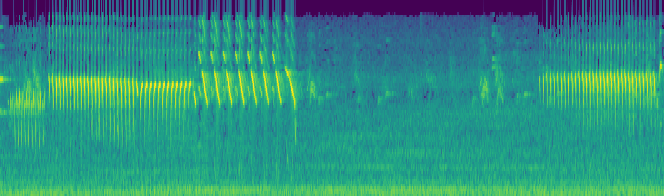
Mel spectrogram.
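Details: Canary singing: a buzzy high trill opens, then a long rapid rolling trill gives way to a string of quick downward-sweeping whistled notes. A few seconds of near silence follow before another fast rolling trill.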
